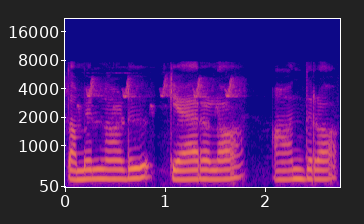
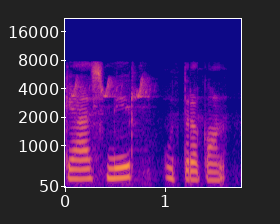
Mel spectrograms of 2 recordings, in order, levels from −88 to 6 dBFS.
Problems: background sounds at intervals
